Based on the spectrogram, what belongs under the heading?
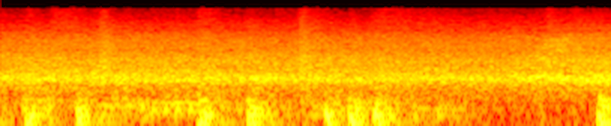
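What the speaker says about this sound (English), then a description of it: "The crowd getting behind this defense as they try to get a stop in the red zone" Fans in a college football stadium at Ole Miss at Nebraska cheer for the defense during a red zone stand, a broad, steady roar of crowd noise with scattered shouts and thumps.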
